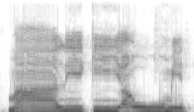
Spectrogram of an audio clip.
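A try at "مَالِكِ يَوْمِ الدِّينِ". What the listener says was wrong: Jangan din, jangan keluar nafas dalnya. Maliki yaumiddin. Jangan din. Nah, lagi Bunda, jangan keluar nafas dal nggak punya sifat hams.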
